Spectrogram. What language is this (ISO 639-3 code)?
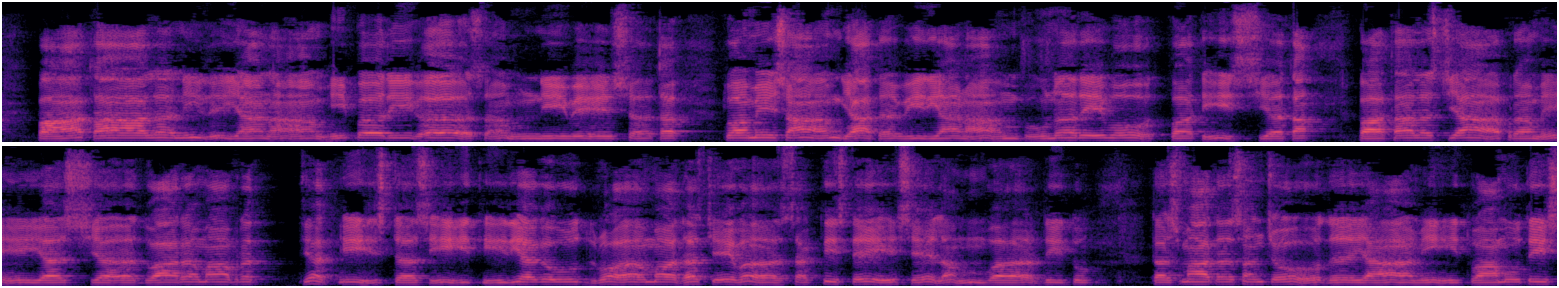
hin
